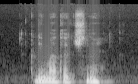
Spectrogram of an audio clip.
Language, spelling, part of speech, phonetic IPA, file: Polish, klimatyczny, adjective, [ˌklʲĩmaˈtɨt͡ʃnɨ], LL-Q809 (pol)-klimatyczny.wav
